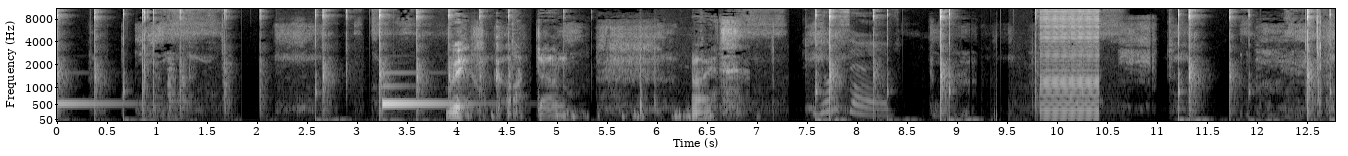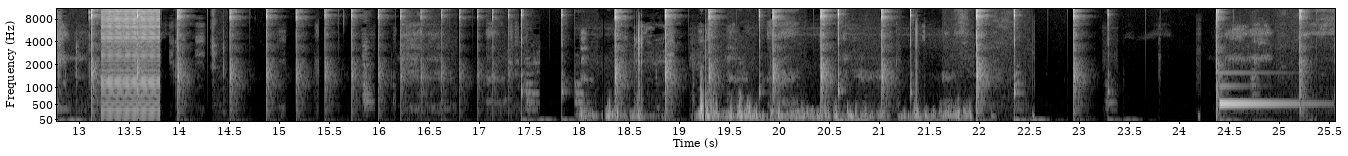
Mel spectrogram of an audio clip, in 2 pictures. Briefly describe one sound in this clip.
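A table tennis ball clicks sharply against paddles and a table in a quick back-and-forth rally.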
